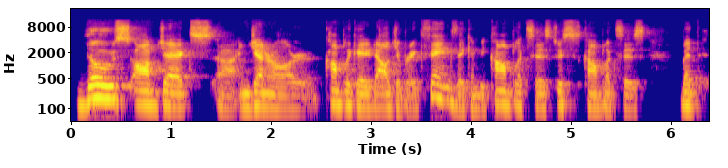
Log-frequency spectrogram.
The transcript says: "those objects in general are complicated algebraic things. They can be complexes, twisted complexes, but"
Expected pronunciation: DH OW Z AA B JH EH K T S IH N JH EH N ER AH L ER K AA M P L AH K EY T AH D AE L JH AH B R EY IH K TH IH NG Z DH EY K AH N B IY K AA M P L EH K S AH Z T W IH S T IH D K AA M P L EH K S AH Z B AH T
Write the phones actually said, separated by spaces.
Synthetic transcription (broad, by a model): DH OW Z AA B JH EH K T S IH N JH EH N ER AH L ER K AA M P L AH K EY T AH D AE L JH AH B R EY IH K TH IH NG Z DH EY K AH N B IY K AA M P L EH K S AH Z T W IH S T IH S K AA M P L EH K S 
